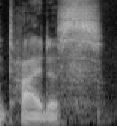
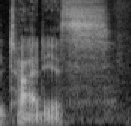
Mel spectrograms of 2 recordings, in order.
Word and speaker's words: Tydeus: Some people say Titus, but I say Tydeus.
